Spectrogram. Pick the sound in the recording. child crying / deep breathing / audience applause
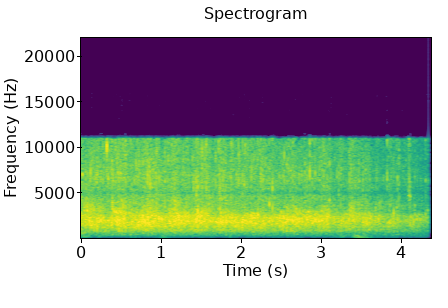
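audience applause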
